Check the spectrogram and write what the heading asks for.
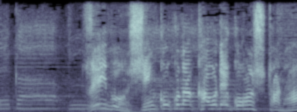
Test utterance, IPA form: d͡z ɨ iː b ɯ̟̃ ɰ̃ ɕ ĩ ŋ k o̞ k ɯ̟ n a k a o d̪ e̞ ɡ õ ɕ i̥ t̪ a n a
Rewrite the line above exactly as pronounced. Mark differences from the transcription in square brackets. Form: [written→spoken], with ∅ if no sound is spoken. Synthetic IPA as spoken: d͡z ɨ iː b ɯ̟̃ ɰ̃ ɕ ĩ ŋ k o̞ k ɯ̟ n a k a o d̪ e̞ ɡ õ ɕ i̥ t̪ a n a

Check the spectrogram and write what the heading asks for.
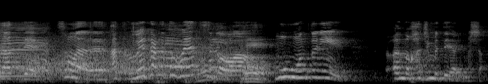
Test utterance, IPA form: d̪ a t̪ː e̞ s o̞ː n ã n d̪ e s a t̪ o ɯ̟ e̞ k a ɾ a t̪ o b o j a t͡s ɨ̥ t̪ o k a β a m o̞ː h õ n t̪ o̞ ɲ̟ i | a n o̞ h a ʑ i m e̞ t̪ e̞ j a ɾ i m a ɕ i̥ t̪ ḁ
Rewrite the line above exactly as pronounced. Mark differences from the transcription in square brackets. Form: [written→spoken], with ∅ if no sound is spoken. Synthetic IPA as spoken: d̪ a t̪ː e̞ s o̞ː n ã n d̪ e s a t̪ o ɯ̟ e̞ k a ɾ a t̪ o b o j a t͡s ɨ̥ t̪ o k a β a m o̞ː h õ n t̪ o̞ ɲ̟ i | a n o̞ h a ʑ i m e̞ t̪ e̞ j a ɾ i m a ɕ i̥ t̪ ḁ

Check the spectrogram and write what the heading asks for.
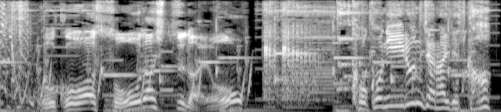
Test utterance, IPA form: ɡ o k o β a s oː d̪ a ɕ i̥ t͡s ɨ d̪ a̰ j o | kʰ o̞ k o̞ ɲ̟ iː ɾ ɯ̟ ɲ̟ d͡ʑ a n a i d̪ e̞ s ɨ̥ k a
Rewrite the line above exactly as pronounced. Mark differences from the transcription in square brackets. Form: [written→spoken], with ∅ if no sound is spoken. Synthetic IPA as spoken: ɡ o k o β a s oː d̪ a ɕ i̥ t͡s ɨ d̪ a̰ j o | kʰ o̞ k o̞ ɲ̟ iː ɾ [ɯ̟→ɯ̟̃] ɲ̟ d͡ʑ a n a i d̪ e̞ s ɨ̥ k a

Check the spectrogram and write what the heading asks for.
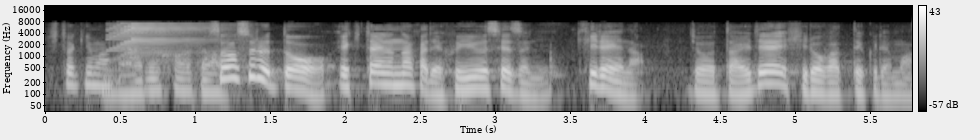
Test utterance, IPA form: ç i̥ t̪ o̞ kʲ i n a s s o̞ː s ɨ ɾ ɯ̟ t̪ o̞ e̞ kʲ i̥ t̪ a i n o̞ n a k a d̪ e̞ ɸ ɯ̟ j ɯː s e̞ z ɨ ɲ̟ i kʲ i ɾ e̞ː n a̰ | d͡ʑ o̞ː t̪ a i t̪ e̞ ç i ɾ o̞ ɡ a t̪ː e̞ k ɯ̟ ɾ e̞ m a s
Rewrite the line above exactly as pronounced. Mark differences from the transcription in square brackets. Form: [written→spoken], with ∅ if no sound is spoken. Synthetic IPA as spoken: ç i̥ t̪ o̞ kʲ i [n→m] a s s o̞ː s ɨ ɾ ɯ̟ t̪ o̞ e̞ kʲ i̥ t̪ a i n o̞ n a k a d̪ e̞ ɸ ɯ̟ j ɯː s e̞ z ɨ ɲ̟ i kʲ i ɾ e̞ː n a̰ | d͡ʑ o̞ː t̪ a i [t̪→d̪] e̞ ç i ɾ o̞ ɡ a t̪ː e̞ k ɯ̟ ɾ e̞ m a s

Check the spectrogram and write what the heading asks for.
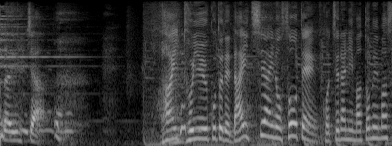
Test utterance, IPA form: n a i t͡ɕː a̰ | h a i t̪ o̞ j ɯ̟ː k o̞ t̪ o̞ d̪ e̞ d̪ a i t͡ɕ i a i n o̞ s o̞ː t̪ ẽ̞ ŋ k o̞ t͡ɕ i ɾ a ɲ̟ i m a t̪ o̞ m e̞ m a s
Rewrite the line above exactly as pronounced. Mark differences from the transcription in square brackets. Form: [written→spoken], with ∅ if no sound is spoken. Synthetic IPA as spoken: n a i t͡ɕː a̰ | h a i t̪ o̞ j ɯ̟ː k o̞ t̪ o̞ d̪ e̞ d̪ a i t͡ɕ i a i n o̞ s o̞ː t̪ ẽ̞ ŋ k o̞ t͡ɕ i ɾ a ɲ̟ i m a t̪ o̞ m e̞ m a s

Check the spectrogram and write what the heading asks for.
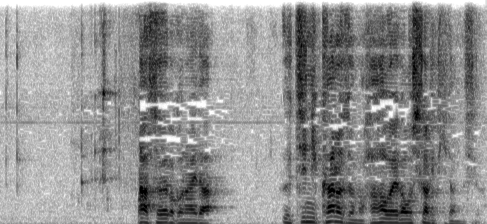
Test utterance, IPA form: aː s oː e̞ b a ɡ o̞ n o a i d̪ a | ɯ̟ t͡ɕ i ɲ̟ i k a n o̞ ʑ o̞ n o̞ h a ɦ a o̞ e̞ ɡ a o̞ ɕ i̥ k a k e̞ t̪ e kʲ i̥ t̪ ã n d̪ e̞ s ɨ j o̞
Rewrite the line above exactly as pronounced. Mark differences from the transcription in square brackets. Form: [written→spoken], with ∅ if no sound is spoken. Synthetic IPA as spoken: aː s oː e̞ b a [ɡ→k] o̞ n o a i d̪ a | ɯ̟ t͡ɕ i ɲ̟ i k a n o̞ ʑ o̞ n o̞ h a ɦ a o̞ e̞ ɡ a o̞ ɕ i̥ k a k e̞ t̪ e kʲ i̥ t̪ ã n d̪ e̞ s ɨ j o̞

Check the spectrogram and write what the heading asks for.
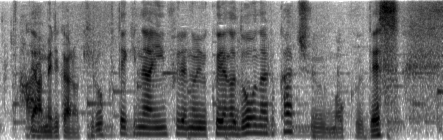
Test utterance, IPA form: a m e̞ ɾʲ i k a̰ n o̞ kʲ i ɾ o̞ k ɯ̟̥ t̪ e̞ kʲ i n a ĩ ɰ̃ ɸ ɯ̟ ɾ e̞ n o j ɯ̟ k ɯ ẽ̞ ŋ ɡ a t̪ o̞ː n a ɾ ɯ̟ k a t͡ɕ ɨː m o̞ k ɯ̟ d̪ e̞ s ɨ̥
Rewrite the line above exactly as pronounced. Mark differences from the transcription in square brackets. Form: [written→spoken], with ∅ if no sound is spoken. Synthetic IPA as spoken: a m e̞ ɾʲ i k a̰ n o̞ kʲ i ɾ o̞ k ɯ̟̥ t̪ e̞ kʲ i n a ĩ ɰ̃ ɸ ɯ̟ ɾ e̞ n o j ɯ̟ k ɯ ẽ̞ ŋ ɡ a [t̪→d̪] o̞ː n a ɾ ɯ̟ k a t͡ɕ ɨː m o̞ k ɯ̟ d̪ e̞ s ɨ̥

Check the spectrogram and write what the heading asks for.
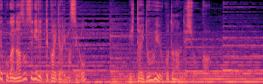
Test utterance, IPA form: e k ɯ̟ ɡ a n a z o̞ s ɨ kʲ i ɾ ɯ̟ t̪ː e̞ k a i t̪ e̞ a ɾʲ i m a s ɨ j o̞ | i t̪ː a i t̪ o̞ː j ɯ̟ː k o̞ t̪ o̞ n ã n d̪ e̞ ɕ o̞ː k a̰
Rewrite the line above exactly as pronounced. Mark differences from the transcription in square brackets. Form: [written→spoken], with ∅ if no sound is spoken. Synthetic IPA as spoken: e k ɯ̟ ɡ a n a z o̞ s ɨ [kʲ→ɡʲ] i ɾ ɯ̟ t̪ː e̞ k a i t̪ e̞ a ɾʲ i m a s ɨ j o̞ | i t̪ː a i [t̪→d̪] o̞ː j ɯ̟ː k o̞ t̪ o̞ n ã n d̪ e̞ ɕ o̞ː k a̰

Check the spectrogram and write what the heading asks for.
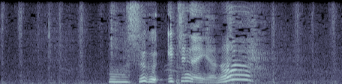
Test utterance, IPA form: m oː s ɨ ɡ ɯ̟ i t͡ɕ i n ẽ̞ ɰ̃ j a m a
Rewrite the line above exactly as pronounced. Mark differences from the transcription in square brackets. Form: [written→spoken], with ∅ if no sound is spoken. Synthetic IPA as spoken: m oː s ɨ ɡ ɯ̟ i t͡ɕ i n ẽ̞ ɰ̃ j a [m→n] a

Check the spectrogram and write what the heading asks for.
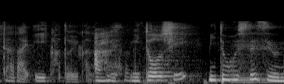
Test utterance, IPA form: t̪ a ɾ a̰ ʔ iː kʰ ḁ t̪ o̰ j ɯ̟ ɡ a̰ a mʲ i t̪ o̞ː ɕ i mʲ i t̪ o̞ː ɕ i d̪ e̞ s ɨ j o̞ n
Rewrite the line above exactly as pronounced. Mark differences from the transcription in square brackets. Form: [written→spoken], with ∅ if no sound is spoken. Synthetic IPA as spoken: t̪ a ɾ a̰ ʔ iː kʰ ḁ t̪ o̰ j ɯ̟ [ɡ→k] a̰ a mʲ i t̪ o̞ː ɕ i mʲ i t̪ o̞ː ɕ i d̪ e̞ s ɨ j o̞ n

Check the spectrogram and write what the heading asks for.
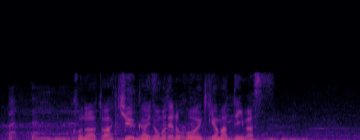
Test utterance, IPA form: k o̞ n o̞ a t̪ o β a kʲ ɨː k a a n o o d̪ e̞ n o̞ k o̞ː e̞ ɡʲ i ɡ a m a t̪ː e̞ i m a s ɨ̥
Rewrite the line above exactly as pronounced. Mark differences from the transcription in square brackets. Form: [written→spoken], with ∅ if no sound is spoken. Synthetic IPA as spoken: k o̞ n o̞ a t̪ o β a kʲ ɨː k a [a→i] n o o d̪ e̞ n o̞ k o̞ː e̞ [ɡʲ→kʲ] i ɡ a m a t̪ː e̞ i m a s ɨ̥

